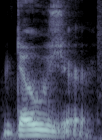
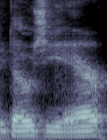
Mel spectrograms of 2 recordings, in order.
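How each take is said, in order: First: The name is given a Canadian-style pronunciation. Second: The name is given a French-style pronunciation. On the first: The speaker calls it right. "I believe they said it was the Canadian Dozier" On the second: The speaker calls it wrong. "I used to say Dozier, but that was supposedly the French way"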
